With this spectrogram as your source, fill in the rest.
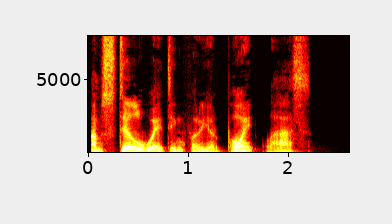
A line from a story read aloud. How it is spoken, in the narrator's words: he said dryly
